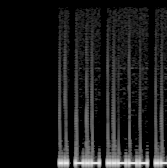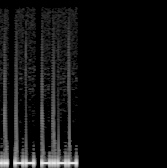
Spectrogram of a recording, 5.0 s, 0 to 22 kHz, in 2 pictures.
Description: Morse code, heard as a keyed tone, about 30 wpm, 700 Hz. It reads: IK2RMY
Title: DXCC-100 Call Signs - 6 Characters - 30wpm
